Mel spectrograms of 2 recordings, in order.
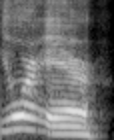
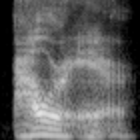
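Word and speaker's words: Aura Air: and they put that in the release it's pronounced out not your air our air yes the arrow one numeral one and uh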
